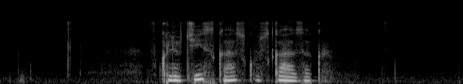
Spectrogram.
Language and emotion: Russian, neutral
